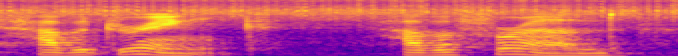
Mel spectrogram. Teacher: hava is fast and friend and drink the noun at the end of the phrase is stretched it has the stress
